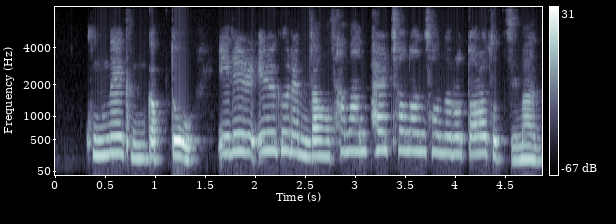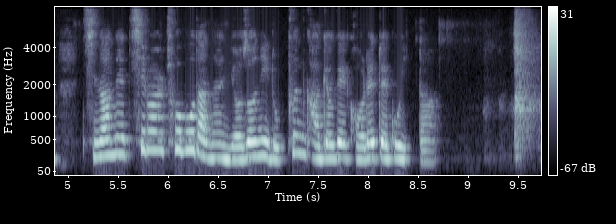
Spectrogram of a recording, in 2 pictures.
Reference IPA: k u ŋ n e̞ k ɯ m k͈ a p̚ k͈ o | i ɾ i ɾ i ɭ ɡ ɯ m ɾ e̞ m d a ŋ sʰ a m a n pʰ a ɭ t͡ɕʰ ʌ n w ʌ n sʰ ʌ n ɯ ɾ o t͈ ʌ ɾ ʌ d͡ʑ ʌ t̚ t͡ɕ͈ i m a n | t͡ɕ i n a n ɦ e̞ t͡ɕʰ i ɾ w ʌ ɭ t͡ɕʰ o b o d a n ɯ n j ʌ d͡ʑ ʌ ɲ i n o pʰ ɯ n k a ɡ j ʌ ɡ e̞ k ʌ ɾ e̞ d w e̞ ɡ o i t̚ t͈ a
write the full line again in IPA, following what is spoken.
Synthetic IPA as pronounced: k u ŋ n e̞ k ɯ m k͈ a p̚ t͈ o | i ɾ i ɾ i ɭ ɡ ɯ ɾ e̞ m d a ŋ sʰ a m a n pʰ a ɭ t͡ɕʰ ʌ n w ʌ n sʰ ʌ n ɯ ɾ o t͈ ʌ ɾ ʌ d͡ʑ ʌ t̚ t͡ɕ͈ i m a n | t͡ɕ i n a n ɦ e̞ t͡ɕʰ i ɾ w ʌ ɭ t͡ɕʰ o b o d a n ɯ n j ʌ d͡ʑ ʌ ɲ i n o pʰ ɯ n k a ɡ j ʌ ɡ e̞ k ʌ ɾ e̞ d w e̞ ɡ o i t̚ t͈ a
